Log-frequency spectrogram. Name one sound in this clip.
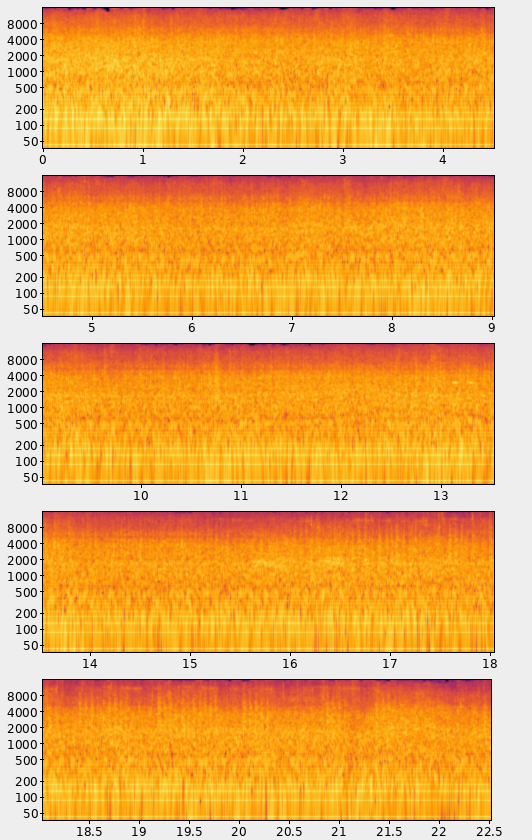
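A tank engine rumbles steadily as the tank drives along.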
